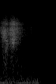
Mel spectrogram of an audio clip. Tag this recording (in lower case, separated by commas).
rattle (instrument), musical instrument, percussion, music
